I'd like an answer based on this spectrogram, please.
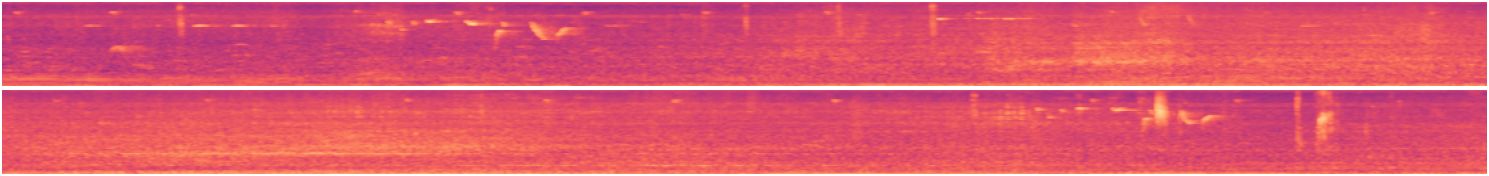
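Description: A steady low engine-like hum that grows louder about halfway through, with a few short bird chirps a few seconds in and again near the end.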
